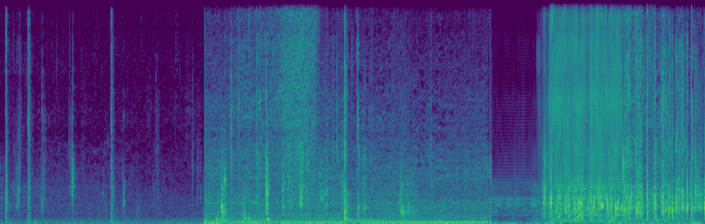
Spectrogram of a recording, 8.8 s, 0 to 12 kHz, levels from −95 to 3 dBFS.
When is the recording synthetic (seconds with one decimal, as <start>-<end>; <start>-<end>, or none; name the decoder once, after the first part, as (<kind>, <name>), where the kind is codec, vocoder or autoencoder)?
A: 6.1-7.8 (vocoder, BigVGAN v2)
